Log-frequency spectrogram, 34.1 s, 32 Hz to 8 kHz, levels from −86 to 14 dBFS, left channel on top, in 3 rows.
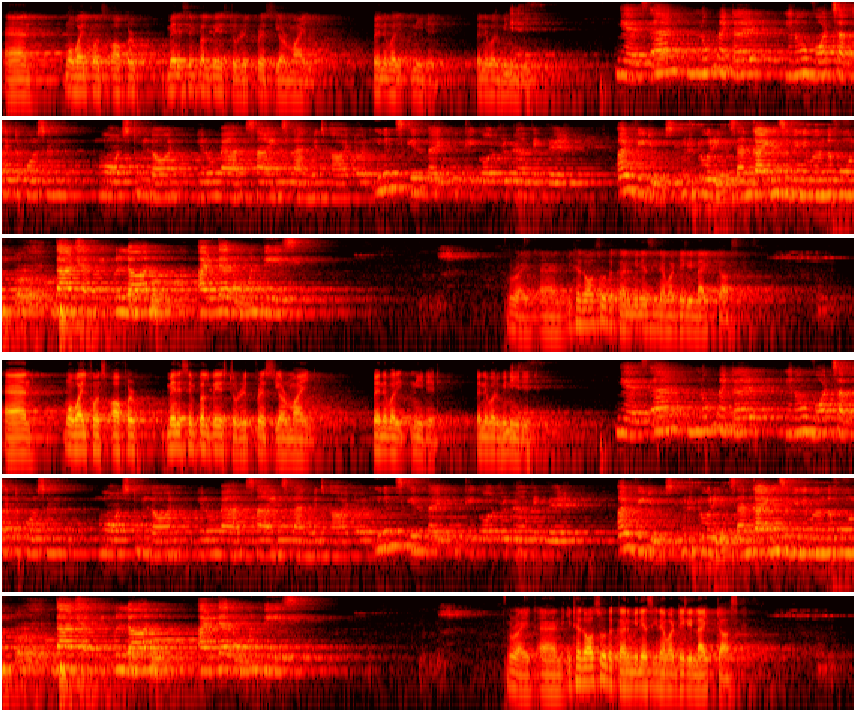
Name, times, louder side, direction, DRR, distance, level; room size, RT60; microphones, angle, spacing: voice 1, 0.0-0.5 0.8-1.9 2.2-4.2 5.0-5.8 6.3-7.1 29.5-32.5, right 5 dB, 75° right, 13 dB, 0.5 m, -32 dB
voice 2, 8.2-12.3 12.6-18.9 19.6-26.7 28.5-28.9 33.1-33.8, left 1 dB, 10° left, 1 dB, 1.4 m, -34 dB
19.5 x 7.8 x 7.9 m, 2.6 s
head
